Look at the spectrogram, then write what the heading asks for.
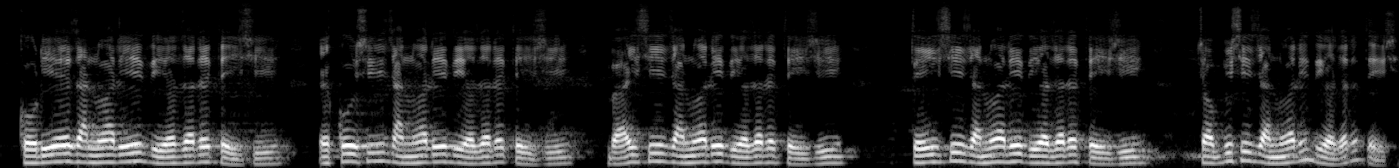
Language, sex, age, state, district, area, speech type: Odia, male, 30-45, Odisha, Dhenkanal, rural, spontaneous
